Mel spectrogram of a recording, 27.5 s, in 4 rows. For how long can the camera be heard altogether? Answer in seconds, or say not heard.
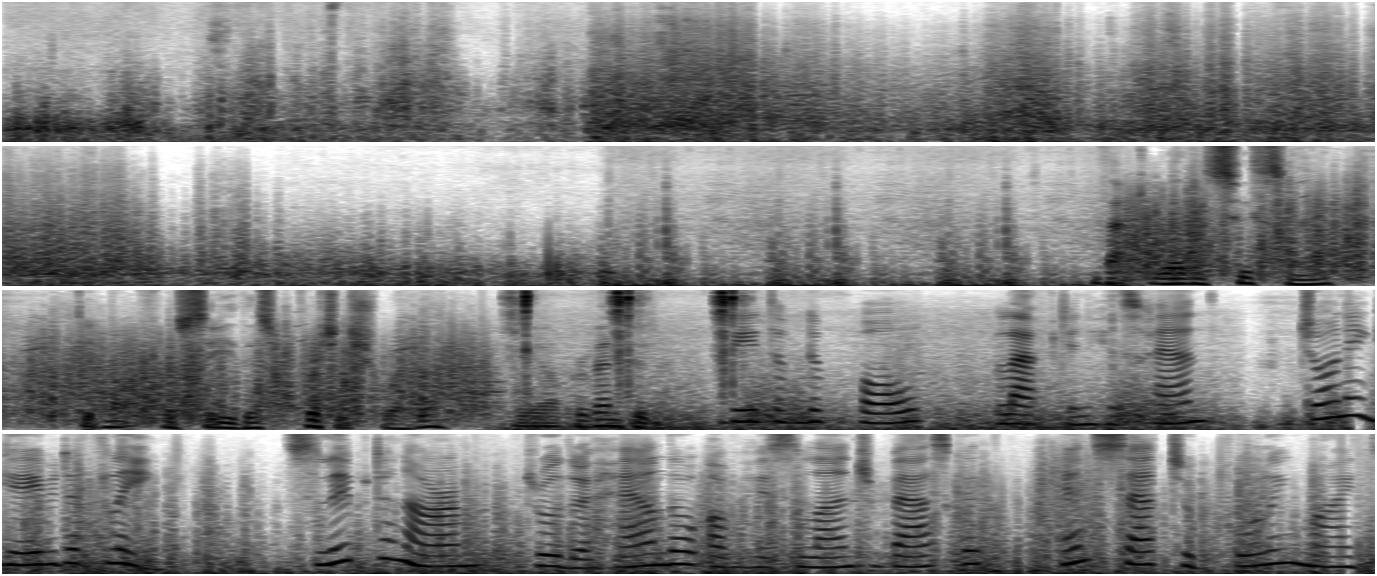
2 s.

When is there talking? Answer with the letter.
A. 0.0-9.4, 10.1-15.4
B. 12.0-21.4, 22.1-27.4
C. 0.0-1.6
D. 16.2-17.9
B.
